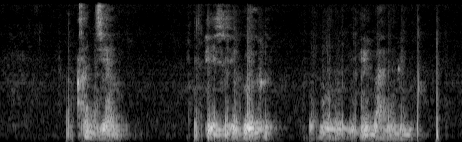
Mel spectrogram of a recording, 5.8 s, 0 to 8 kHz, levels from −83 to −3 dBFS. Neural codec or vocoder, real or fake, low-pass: vocoder, 44.1 kHz, 128 mel bands, Pupu-Vocoder; fake; 7.2 kHz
